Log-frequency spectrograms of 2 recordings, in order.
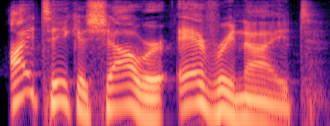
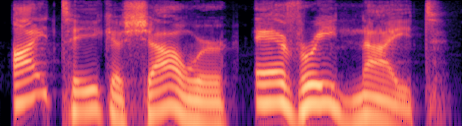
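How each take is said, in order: First: The sentence is said at normal, faster speed. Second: The sentence is said slowly and carefully.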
